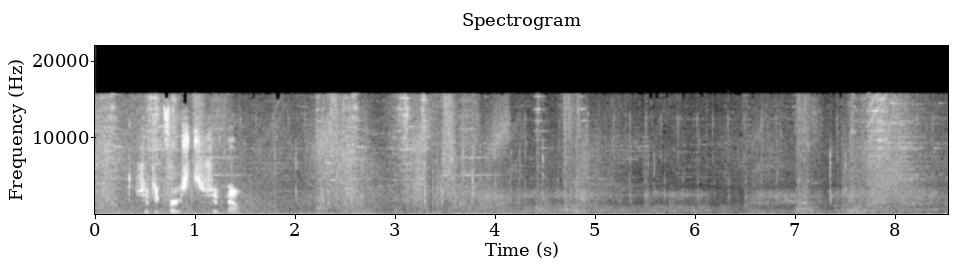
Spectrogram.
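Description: Magic spells burst and whoosh in a video game.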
